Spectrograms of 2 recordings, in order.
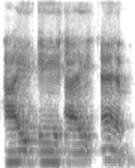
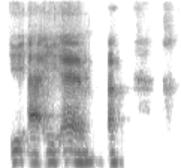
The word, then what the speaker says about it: IAIN: say eiem perfectly not iain so i i believe to harim uh reminded uh rachel many times about the pronunciation they are not i a i n but e i e n that's great you know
